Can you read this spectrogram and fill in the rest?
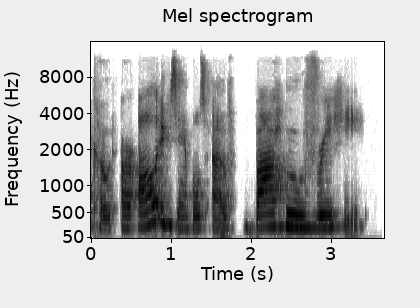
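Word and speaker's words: bahuvrihi: brow and red coat are all examples of Bahu rihi b a h u b r i h i baguri that is correct speller 13.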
